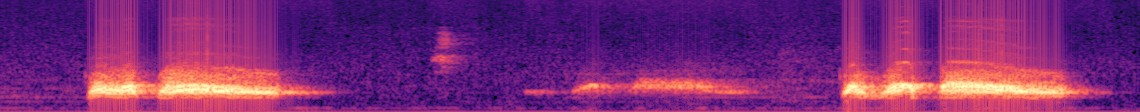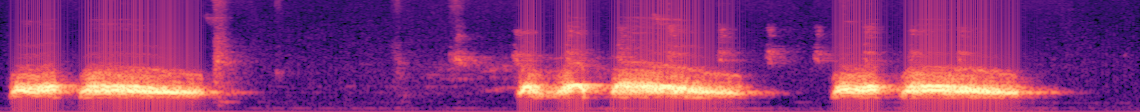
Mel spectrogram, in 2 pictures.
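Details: Spotted dove singing in the lively cetretan style, used to stir other doves into calling back. It gives loud, throaty, rolling coos in grouped phrases of about a second each, separated by short pauses, with one softer, quieter phrase near the start.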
